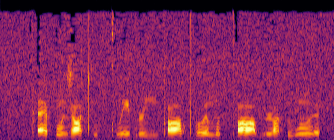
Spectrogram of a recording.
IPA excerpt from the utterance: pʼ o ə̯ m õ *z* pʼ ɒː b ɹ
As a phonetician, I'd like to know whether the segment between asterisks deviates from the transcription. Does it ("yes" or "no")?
yes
